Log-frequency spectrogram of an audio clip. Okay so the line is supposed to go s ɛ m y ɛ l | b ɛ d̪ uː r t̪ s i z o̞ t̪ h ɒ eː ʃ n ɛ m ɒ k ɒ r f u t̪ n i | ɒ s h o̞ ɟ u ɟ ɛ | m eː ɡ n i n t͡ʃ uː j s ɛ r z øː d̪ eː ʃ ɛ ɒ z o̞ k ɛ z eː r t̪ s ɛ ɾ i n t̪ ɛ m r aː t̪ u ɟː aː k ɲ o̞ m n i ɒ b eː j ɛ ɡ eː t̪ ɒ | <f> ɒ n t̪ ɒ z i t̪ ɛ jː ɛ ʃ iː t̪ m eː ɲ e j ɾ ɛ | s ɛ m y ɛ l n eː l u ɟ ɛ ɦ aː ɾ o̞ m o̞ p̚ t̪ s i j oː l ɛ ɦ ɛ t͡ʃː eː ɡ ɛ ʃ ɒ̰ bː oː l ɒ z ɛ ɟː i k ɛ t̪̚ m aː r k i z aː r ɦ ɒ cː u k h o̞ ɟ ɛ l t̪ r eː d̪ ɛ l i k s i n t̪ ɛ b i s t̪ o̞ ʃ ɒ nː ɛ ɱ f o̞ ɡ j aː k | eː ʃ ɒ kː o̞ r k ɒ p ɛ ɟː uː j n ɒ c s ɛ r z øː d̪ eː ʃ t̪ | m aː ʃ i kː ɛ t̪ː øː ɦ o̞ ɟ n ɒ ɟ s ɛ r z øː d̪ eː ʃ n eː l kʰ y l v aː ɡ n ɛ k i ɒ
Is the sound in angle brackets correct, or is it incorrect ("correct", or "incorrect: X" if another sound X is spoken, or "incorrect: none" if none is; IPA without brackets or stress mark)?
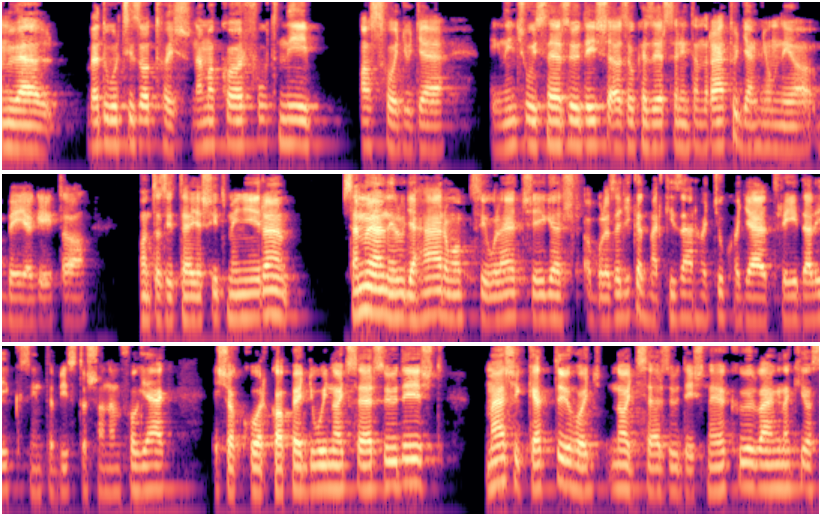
correct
